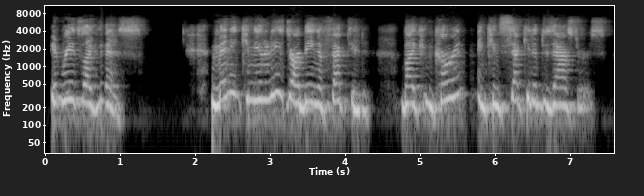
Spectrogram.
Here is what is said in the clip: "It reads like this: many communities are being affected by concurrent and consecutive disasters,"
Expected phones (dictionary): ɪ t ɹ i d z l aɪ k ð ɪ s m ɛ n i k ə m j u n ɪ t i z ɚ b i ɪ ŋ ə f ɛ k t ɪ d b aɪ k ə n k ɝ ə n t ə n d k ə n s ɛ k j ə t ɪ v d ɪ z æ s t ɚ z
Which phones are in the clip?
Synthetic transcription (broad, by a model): ɪ t ɹ i d z l aɪ k ð ɪ s m ɛ n i k ə m j u n ɪ t i z ɚ b i ɪ ŋ ə f ɛ k t ɪ d b aɪ k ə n k ɝ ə n t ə n k ə n s ɛ k j ə t ɪ v d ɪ z æ s t ɚ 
